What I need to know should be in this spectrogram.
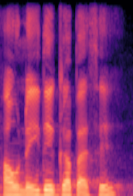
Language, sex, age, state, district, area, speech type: Dogri, male, 18-30, Jammu and Kashmir, Udhampur, urban, spontaneous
